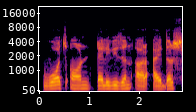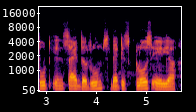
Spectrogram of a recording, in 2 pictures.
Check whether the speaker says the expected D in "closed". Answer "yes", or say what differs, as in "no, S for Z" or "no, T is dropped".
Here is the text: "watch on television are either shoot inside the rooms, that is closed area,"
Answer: no, D is dropped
